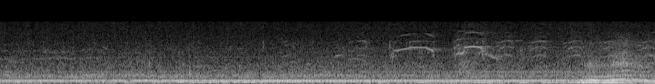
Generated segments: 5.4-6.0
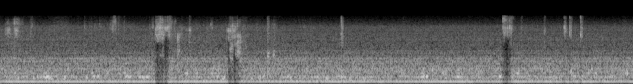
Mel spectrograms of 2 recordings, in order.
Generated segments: none

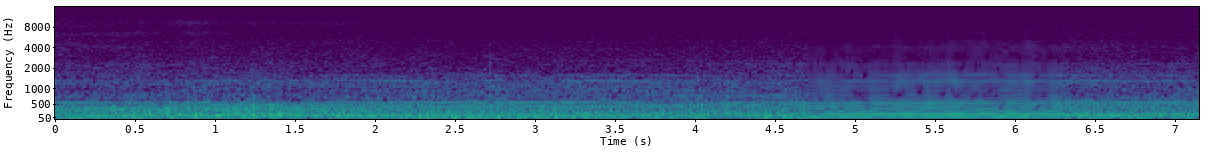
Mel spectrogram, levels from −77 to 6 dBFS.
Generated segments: 4.7-6.3

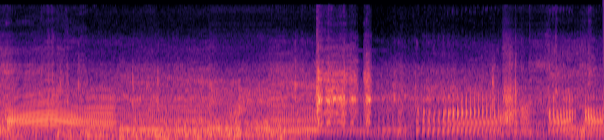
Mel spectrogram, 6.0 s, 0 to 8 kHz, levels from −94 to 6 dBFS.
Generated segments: 2.1-2.7; 5.0-5.5

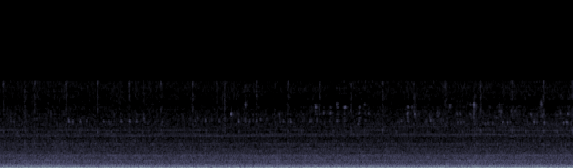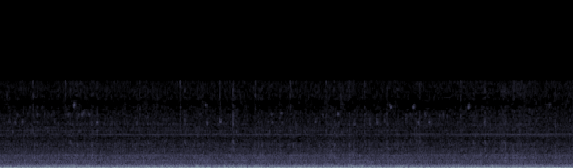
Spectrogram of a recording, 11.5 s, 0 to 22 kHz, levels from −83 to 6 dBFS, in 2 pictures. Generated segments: 0.0-11.5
